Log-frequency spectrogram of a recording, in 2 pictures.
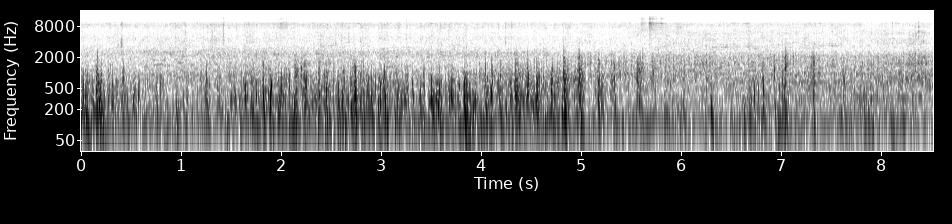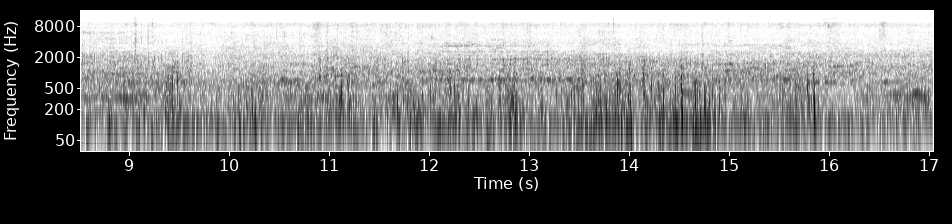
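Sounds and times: boat engine running: 0:00.0 - 0:17.0
wind buffeting microphone: 0:00.0 - 0:17.0.

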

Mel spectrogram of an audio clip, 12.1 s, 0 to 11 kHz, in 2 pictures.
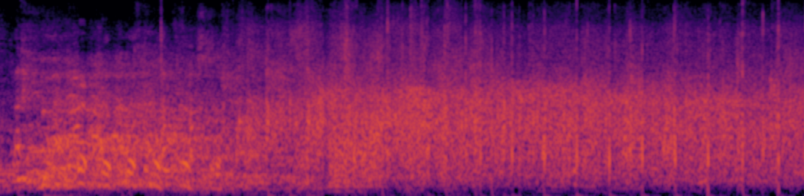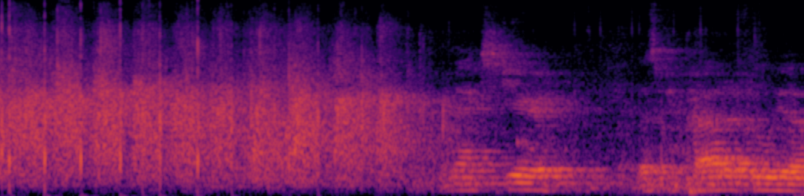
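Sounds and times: audience applauding: 0:00.7 - 0:09.4.

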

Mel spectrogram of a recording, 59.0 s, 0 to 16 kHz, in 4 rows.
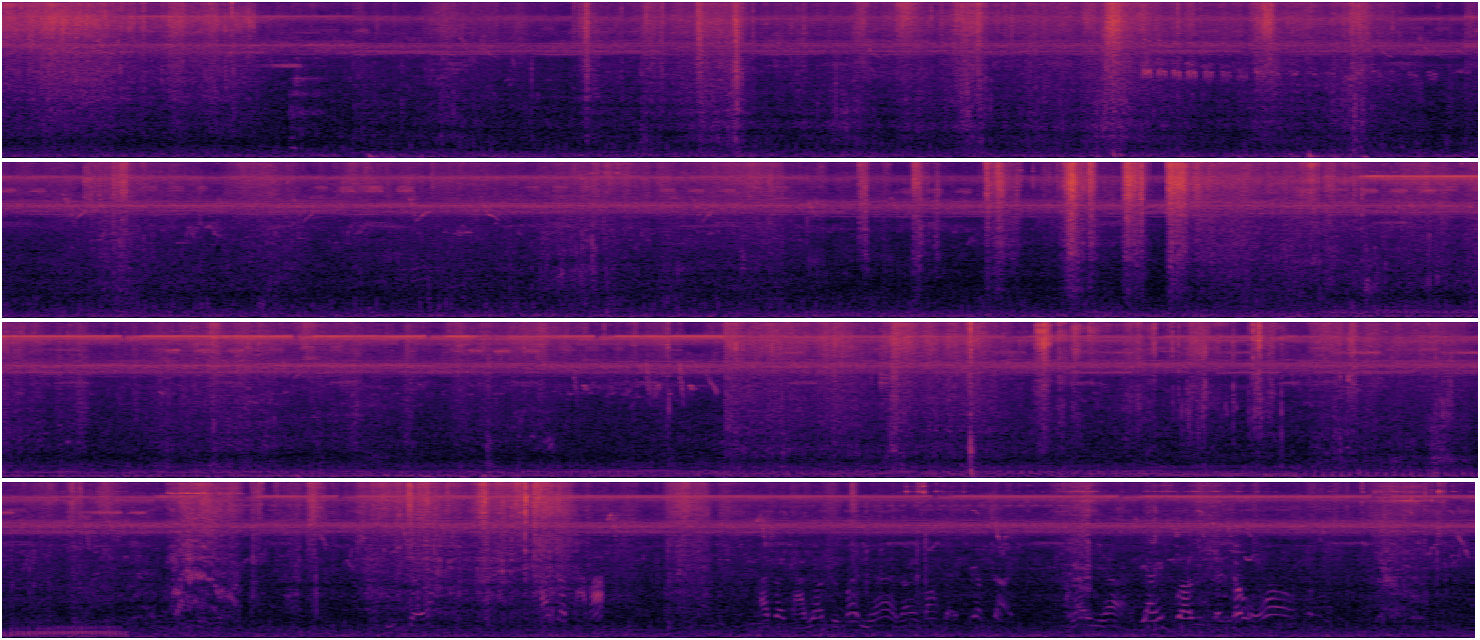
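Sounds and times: higher insect tone: 0:00.0 - 0:59.0
high-pitched insect drone: 0:11.1 - 0:59.0.

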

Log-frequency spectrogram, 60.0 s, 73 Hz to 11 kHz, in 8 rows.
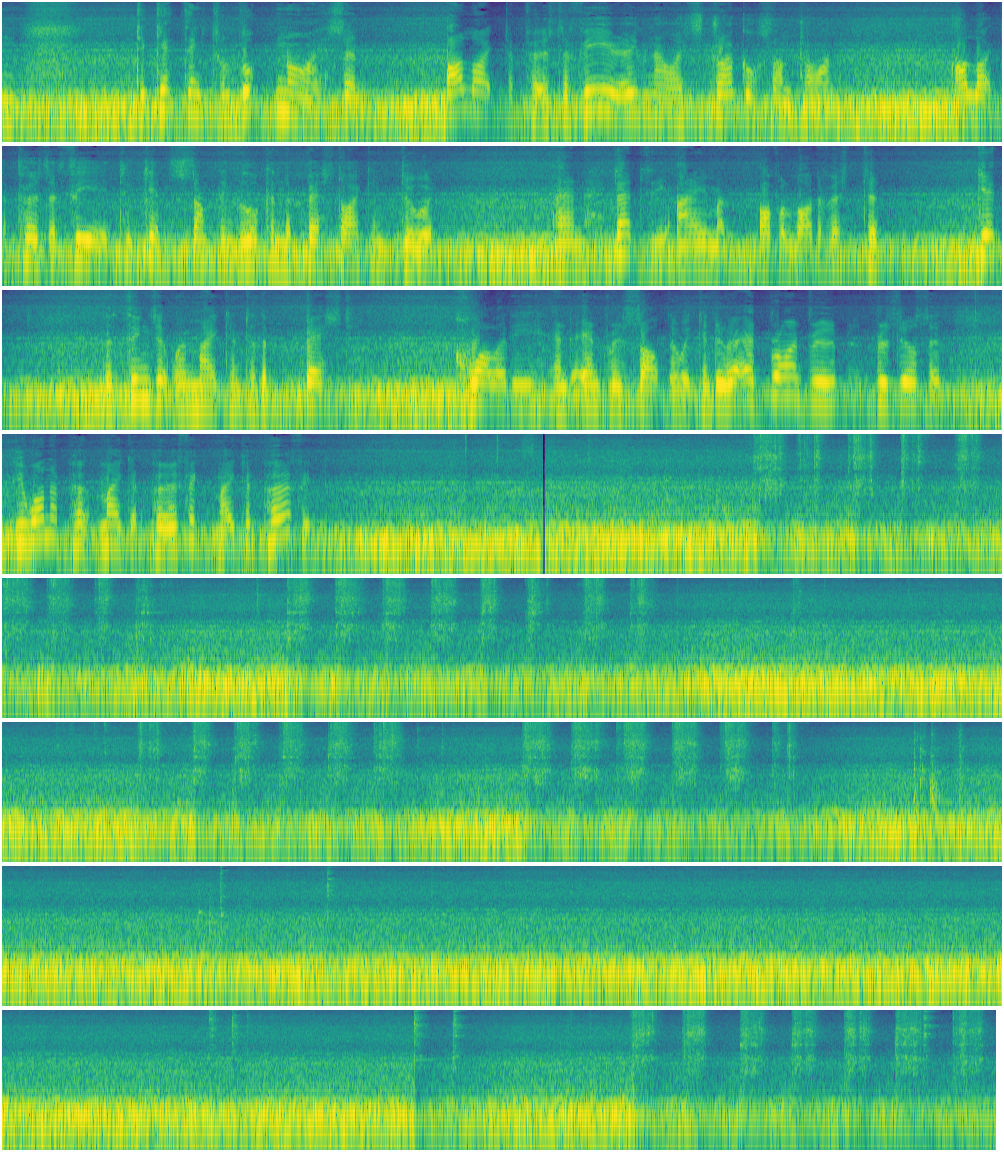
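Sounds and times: gas forge burner roaring: 0:00.0 - 0:59.9
wire brush scrubbing steel: 0:28.1 - 0:31.3, 0:32.1 - 0:35.1, 0:38.5 - 0:40.7, 0:41.4 - 0:43.6, 0:57.2 - 0:59.9.

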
